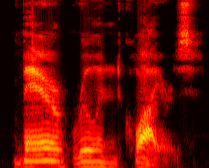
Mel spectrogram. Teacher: it's not an unstressed, stressed. Bare takes a stress as well. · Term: substitution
